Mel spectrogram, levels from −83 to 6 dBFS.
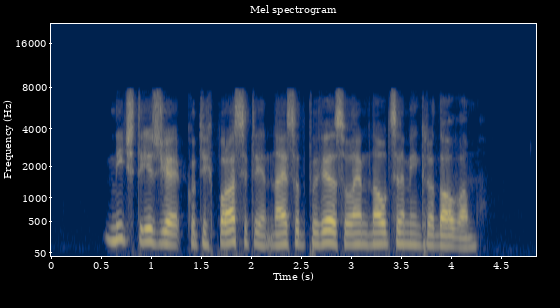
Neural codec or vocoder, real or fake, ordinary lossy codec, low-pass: codec, 16 kHz, 0.8 kbps, ZipCodec; fake; none; none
